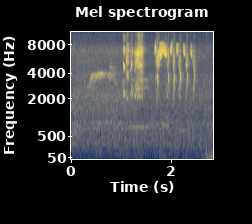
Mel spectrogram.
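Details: Orange-headed thrush, an eight-year-old caged former champion from Sukabumi, Indonesia, kept at home due to cataracts: a soft whistle, then dense high buzzy bursts and a rapid series of sharp chattering notes.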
